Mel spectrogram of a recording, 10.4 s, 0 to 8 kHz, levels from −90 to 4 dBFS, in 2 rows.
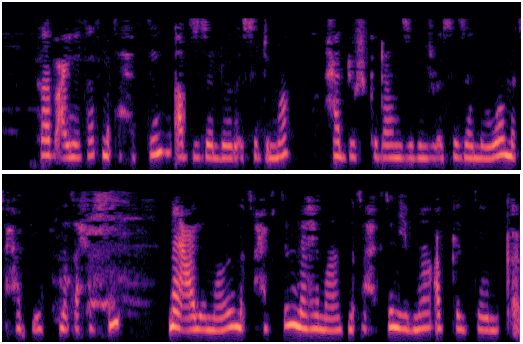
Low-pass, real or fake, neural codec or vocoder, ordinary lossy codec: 7.2 kHz; fake; codec, 16 kHz in and 24 kHz out, 2.2 kbps, FireRedTTS-2 codec; MP3, 24 kbps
